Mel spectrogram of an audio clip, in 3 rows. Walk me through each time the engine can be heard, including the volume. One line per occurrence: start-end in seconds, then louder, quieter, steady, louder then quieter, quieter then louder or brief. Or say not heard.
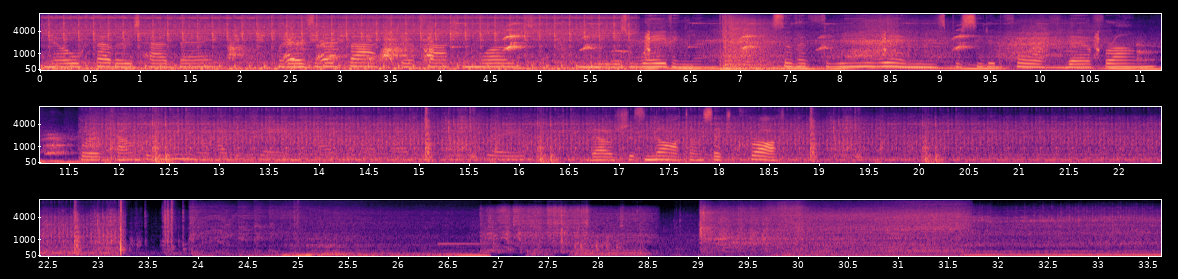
0.0-33.5 quieter.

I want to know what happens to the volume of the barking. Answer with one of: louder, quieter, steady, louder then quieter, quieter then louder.
quieter.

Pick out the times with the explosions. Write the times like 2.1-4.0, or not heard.
6.8-7.7.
